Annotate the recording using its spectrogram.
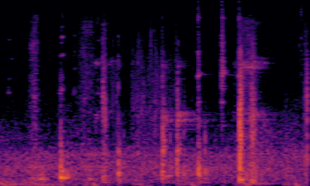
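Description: Metal rungs of a ladder clank under climbing footsteps.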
